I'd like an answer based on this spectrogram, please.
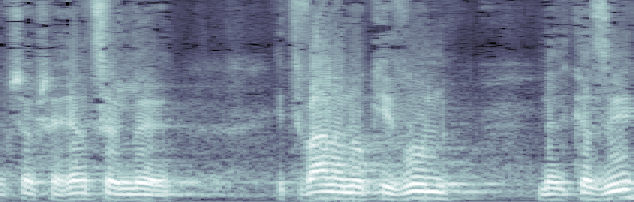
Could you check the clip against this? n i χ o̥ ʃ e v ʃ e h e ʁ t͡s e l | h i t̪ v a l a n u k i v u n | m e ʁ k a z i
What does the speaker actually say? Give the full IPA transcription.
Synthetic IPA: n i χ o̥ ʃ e v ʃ e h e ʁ t͡s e l | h i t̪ v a l a n u k i v u n | m e ʁ k a z i

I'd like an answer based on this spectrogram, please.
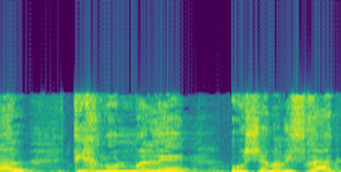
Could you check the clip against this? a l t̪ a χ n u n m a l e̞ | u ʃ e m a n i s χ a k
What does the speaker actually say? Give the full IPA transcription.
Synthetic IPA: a l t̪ i χ n u n m a l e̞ | u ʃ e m a m i s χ a k

